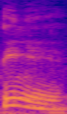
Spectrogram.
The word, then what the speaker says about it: Digne: But Ding, what's it? How do you pronounce that? Ding there? Yeah, He's good at free kicks. Digne, that's my bro still.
